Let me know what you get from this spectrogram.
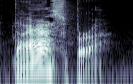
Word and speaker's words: diaspora: It's not diaspora. Don't be caught dead saying diaspora. It's diaspora. Diaspora. You put the accent on the second syllable.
